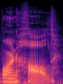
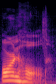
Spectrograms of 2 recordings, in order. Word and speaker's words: Bornhald: I said Bornhald. No, Bornhald. Say it how you will. It's the Norwegian pronunciation.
